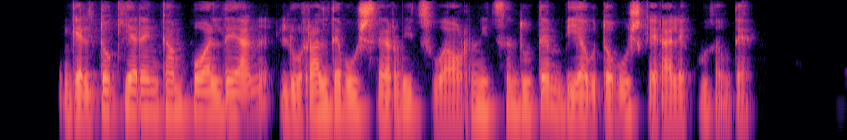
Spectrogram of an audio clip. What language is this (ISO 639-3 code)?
eus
